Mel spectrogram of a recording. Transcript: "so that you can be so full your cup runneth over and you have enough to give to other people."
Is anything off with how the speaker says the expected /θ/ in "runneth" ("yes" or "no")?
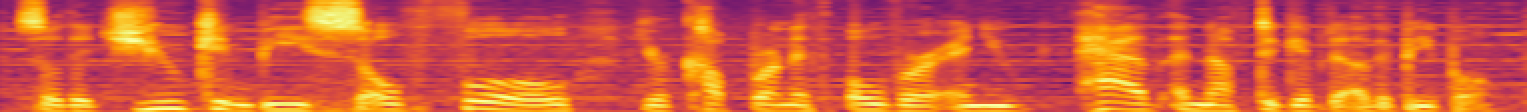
no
